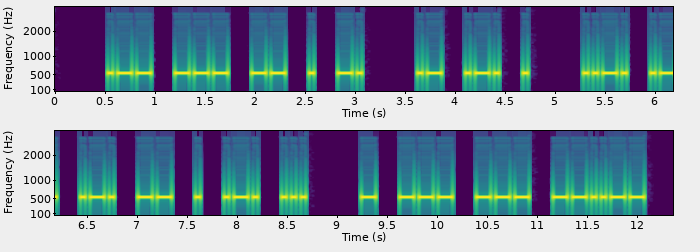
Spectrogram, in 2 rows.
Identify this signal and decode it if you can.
Morse code, heard as a keyed tone, about 25 wpm, spaced as for 20 wpm, 550 Hz. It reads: WOMEN ARE FARMERS TOO,
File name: podcast / News headlines-1x-25x20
